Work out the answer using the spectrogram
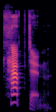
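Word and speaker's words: Keptn: They say it's pronounced Captain, but there's an E. And so they're wrong. The creators are wrong. It's Kepton.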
